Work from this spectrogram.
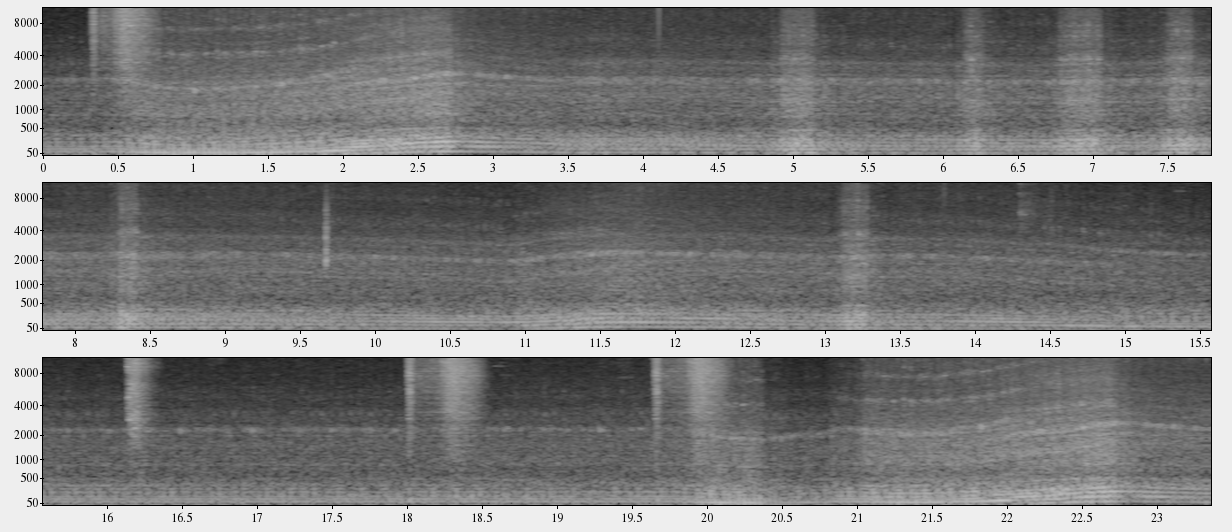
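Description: A truck in American Truck Simulator idles and revs with a low, steady diesel rumble, broken by several sharp hisses from the air brakes and swells of engine noise near the start and end, with no voices.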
